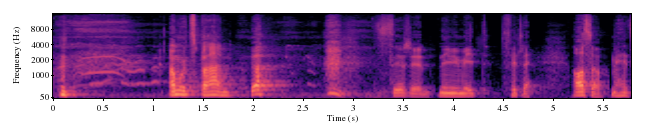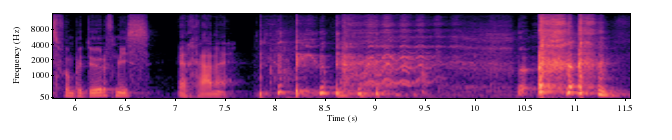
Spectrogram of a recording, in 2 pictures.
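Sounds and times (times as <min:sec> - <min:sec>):
speech: 0:00.0 - 0:00.4, 0:01.2 - 0:08.1, 0:08.8 - 0:09.1
laughter: 0:00.0 - 0:01.2, 0:07.9 - 0:09.8
coughing after drinking: 0:07.8 - 0:09.7, 0:10.4 - 0:11.5.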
